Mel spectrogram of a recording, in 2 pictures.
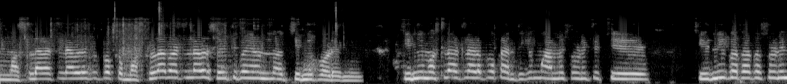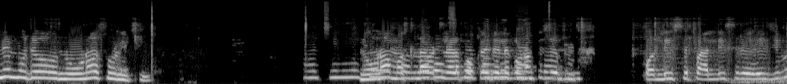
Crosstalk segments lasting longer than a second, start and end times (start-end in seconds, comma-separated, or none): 11.5-13.6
